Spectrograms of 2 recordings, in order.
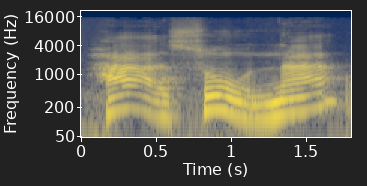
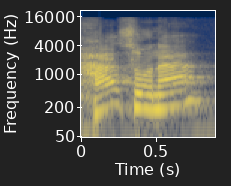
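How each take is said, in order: First: Very slow, each syllable held; lower, drawn-out teaching pronunciation. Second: Said in the usual way. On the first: Shown as a demonstration. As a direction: stretch it out syllable by syllable. Second take broken into syllables.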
